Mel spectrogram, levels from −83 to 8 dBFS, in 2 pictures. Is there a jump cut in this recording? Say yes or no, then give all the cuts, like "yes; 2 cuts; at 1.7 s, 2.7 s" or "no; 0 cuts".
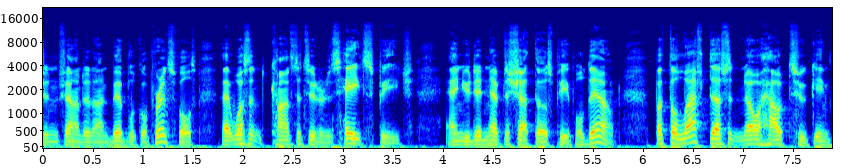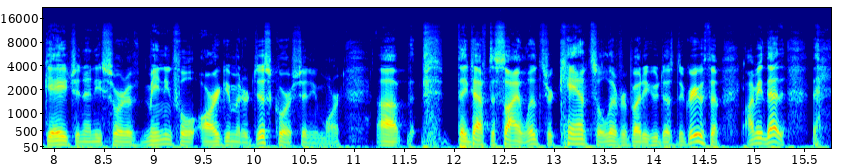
yes; 3 cuts; at 11.1 s, 12.2 s, 14.8 s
